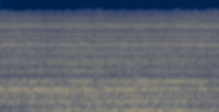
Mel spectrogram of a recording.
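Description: A held, ringing drone from amplified band instruments, steady throughout with no drum beat.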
